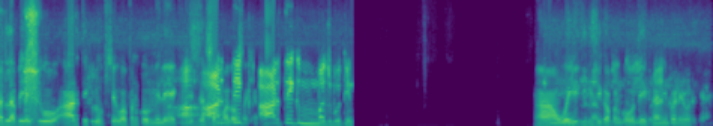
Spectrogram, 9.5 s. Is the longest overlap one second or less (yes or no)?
no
